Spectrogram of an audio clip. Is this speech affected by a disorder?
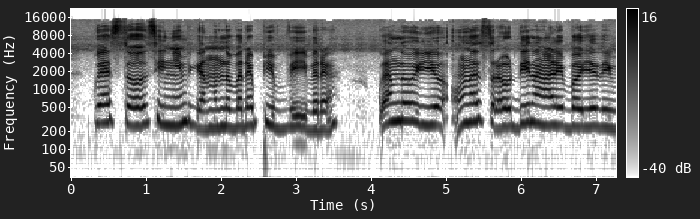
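Yes: Friedreich's ataxia; wheelchair, hand tremor, not most severe; difficulty breathing and eating.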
